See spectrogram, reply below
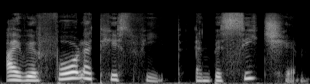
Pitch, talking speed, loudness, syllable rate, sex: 210 Hz, 175 wpm, -17 LUFS, 3.5 syllables/s, female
